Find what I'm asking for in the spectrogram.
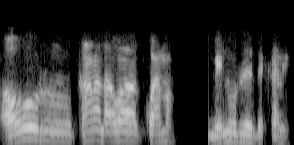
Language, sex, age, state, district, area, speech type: Odia, male, 45-60, Odisha, Nuapada, urban, conversation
